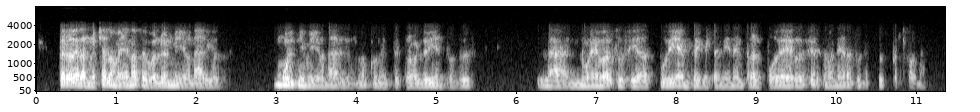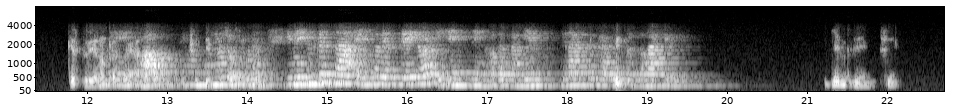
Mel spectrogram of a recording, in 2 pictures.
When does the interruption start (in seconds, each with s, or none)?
12.1 s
